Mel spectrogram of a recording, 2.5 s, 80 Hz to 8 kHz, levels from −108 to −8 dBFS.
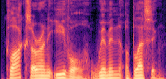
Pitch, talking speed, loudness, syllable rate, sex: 105 Hz, 170 wpm, -17 LUFS, 4.8 syllables/s, male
